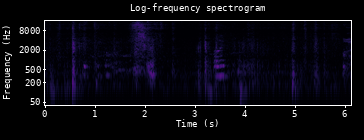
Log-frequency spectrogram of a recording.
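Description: Faint swishes and rustles of thread being drawn through cloth and fabric being handled during hand stitching, with a few soft clicks.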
